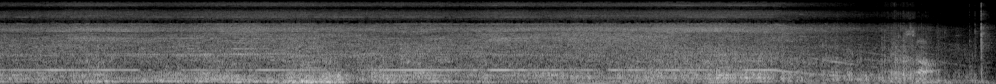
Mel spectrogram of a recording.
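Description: A stick vacuum cleaner runs continuously close to the microphone in a small house, giving a loud, steady whine with slight shifts in pitch before it cuts off near the end.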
